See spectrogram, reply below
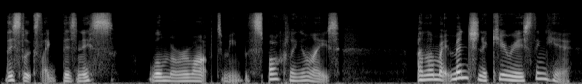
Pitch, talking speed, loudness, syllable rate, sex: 190 Hz, 195 wpm, -22 LUFS, 6.2 syllables/s, female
